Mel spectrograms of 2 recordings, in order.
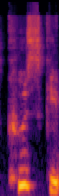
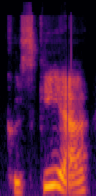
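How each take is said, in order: First: The name ends without the final 'a' sound. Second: The name ends with an audible 'a' sound. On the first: It is the local pronunciation. The speaker calls it right. "that's how they pronounce it locally" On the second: It follows the spelling. The speaker calls it wrong. "it sounds like it should be Kuskia"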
